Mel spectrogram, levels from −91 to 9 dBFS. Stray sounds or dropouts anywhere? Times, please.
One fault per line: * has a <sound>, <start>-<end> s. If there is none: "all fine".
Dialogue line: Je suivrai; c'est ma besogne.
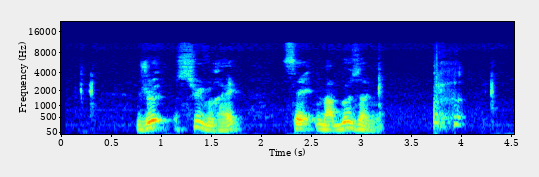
* has a cough, 3.7-4.1 s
